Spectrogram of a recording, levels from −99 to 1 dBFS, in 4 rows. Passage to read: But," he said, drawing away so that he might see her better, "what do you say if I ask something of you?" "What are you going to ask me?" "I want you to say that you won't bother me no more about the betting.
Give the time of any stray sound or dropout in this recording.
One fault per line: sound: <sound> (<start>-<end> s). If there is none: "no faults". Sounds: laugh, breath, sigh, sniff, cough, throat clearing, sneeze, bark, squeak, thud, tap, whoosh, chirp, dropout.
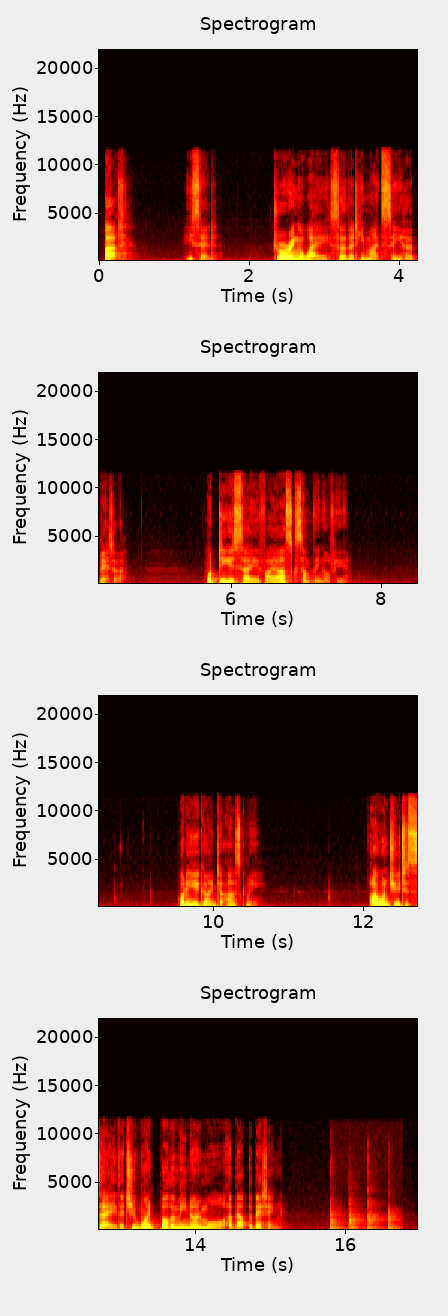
sound: thud (15.8-16.8 s)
